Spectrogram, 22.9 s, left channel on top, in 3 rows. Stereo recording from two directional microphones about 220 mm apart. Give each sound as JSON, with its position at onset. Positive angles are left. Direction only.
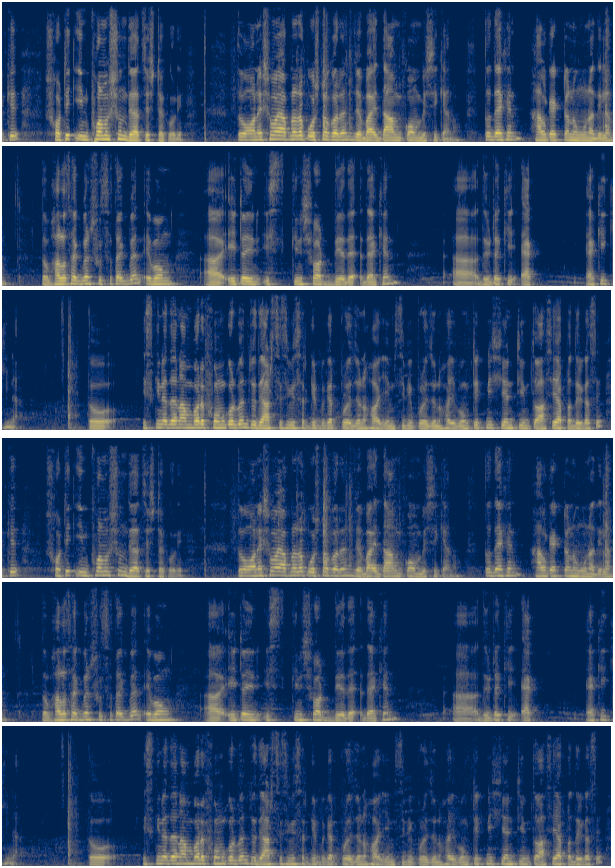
{"t": 0.0, "sound": "speech", "side_deg": 40}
